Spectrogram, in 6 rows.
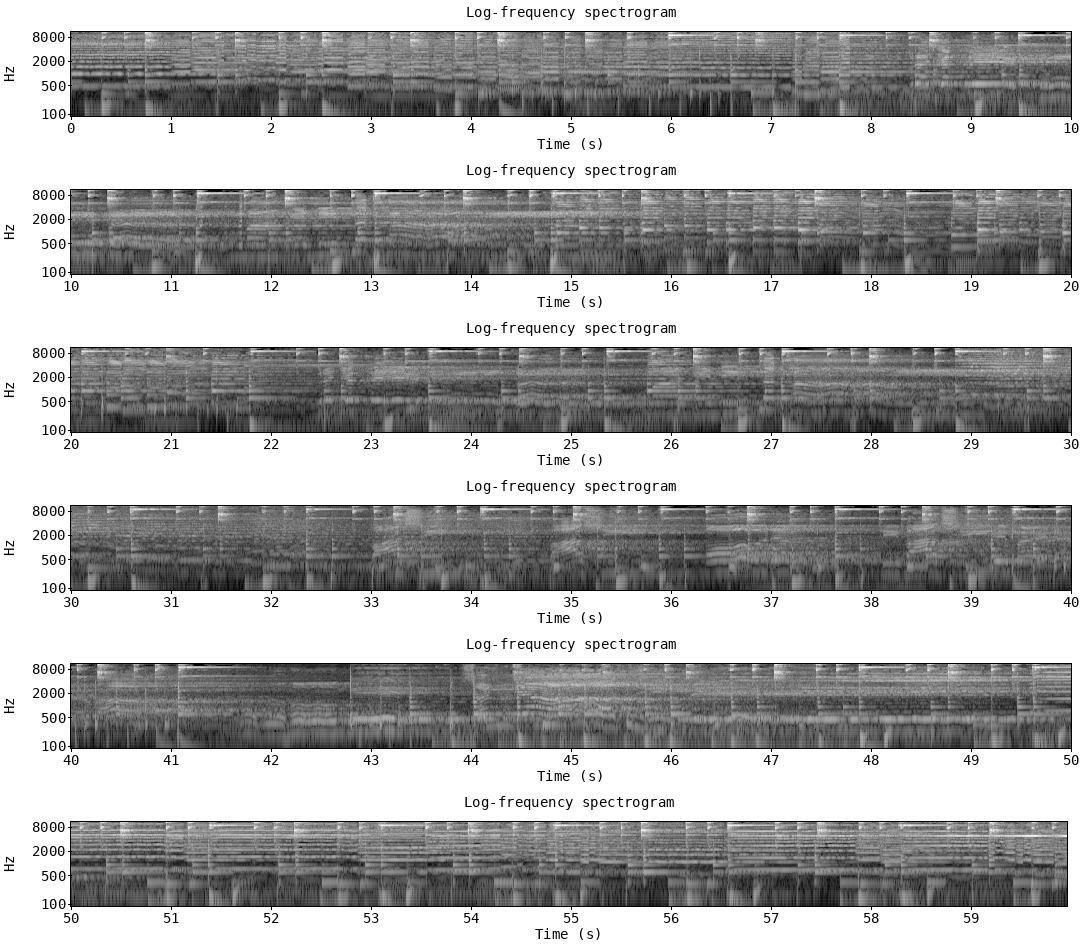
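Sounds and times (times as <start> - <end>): deep hand-drum beats: 0.0 - 41.8, 43.2 - 59.9
wavering melody: 0.0 - 41.9, 44.0 - 59.9
harmonium held note: 0.0 - 42.0, 43.3 - 59.9.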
